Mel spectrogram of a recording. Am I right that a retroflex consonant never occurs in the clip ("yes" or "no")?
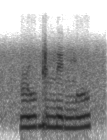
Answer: no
